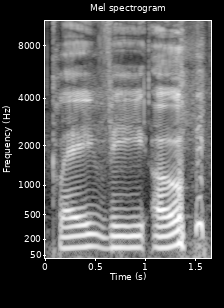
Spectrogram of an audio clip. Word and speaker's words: Klaviyo: Yeah, they gave us T-shirts that spelled it out phonetically, Klaviyo. And then we went to their conference in Boston, and I think I had to practice. To make sure I didn't say it wrong. Now I'll never say Klaviyo. Never, it's always Klaviyo.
